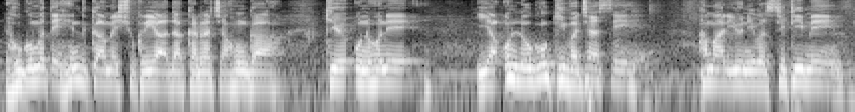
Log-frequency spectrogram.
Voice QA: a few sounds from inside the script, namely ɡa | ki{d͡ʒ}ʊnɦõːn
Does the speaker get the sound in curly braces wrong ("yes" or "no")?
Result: yes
